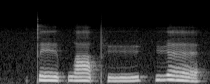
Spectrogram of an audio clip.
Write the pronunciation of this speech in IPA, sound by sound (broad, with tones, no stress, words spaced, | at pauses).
t̪e˥˧ɪ̯pwä˥˩ pʰy˧˥ | ɥɛ˥˩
